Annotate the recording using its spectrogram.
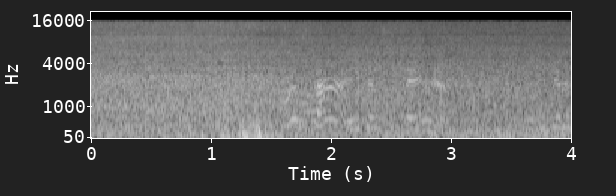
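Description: Water falling over an artificial rock waterfall, a steady rushing. Voices come in briefly about halfway through.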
